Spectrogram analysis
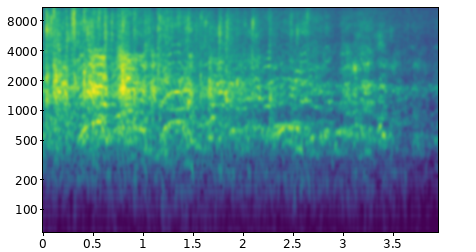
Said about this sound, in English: whoa, don't clap for her. No, this is my illustration. Whoa, this is backfiring. No, stop that.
